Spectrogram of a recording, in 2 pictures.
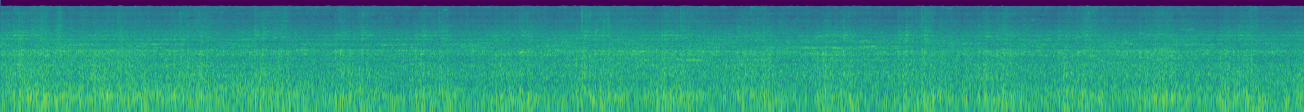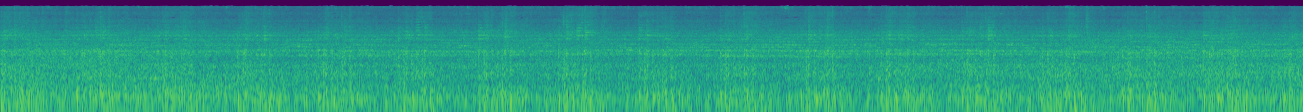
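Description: Freight train cars, including tank cars, rolling past at close range: loud, steady noise of steel wheels on rail.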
